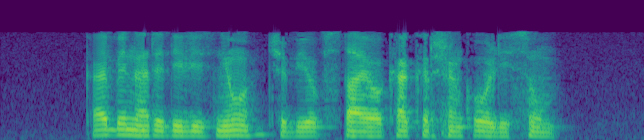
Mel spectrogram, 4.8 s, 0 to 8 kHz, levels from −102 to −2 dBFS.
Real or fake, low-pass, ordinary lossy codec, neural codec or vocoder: real; 7.2 kHz; AAC, 16 kbps; none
